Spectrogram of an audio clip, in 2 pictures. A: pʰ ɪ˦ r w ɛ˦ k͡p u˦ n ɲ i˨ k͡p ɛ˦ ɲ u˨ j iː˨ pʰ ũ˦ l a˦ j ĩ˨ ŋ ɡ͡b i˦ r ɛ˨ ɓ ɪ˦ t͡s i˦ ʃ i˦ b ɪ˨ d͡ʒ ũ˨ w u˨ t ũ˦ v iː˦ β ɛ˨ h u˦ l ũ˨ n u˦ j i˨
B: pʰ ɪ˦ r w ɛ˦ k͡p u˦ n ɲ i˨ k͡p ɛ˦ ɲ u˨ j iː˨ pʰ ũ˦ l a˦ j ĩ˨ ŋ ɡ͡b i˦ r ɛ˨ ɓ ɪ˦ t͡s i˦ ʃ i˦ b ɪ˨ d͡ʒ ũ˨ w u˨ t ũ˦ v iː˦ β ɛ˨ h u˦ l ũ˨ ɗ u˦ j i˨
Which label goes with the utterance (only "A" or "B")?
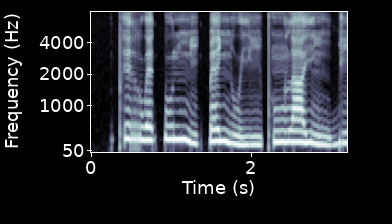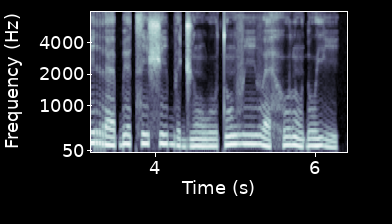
B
